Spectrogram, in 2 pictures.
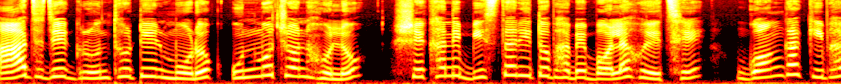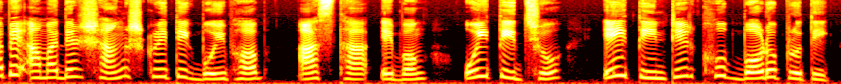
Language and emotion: Bengali, neutral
